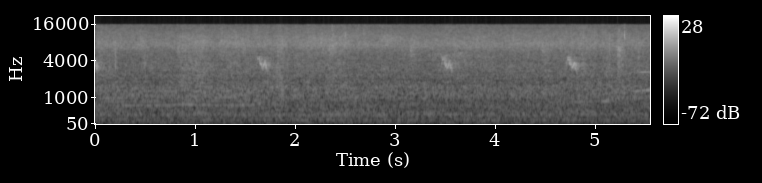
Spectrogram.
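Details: Buzzing of a honey bee family being reorganised by its keeper, with newly built frames at the colony's edge removed in cold weather. A continuous, even drone with a faint rising tone and a few soft high chirps in the background.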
